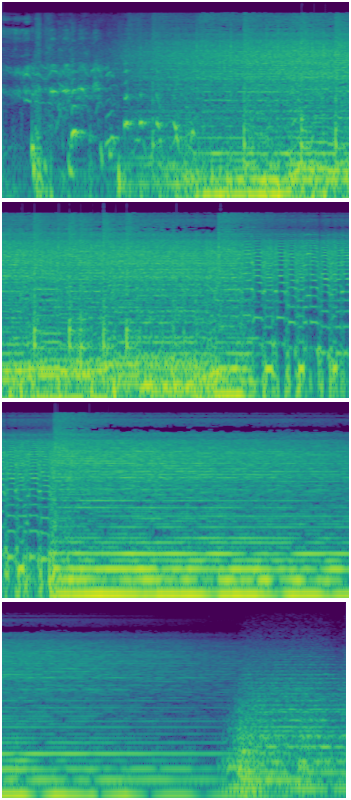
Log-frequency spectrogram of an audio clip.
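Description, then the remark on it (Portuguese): A loud, busy opening jingle of heavily processed, distorted music with laugh-like effects mixed in, shifting midway into sustained droning tones before a brief final flourish. No one speaks. “Se você, ó, se prepare, vista sua roupa Enquanto toca a vinheta, você busca um vinho na geladeira ali, porque vai estar.”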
